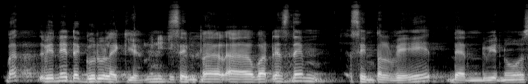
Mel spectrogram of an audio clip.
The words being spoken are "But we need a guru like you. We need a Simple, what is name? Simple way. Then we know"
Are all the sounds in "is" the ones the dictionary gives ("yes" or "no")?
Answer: no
